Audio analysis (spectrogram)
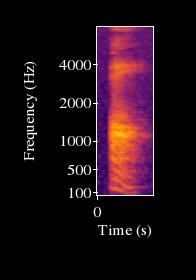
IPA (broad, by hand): ʌ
